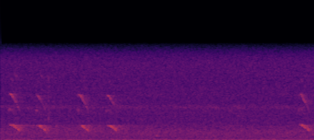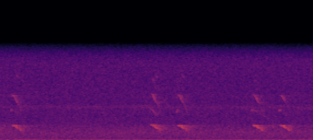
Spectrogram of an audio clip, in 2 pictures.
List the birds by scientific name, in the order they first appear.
Cyanocorax affinis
